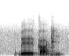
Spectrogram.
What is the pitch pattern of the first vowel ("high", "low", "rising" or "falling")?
high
